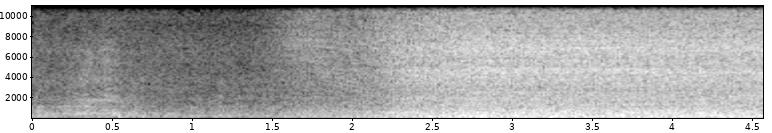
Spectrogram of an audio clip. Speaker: I hope you can hear that. That's the hissing.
